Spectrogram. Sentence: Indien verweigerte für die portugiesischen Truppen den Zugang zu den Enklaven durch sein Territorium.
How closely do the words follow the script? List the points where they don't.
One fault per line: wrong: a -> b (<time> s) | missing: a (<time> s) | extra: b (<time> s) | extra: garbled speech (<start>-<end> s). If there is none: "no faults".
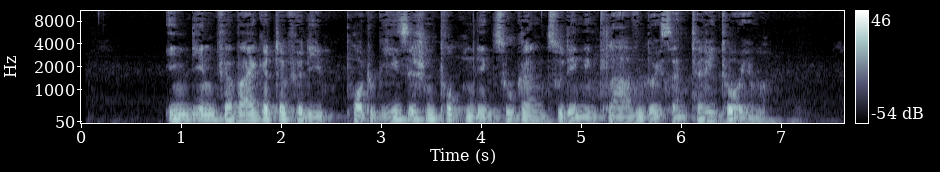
no faults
